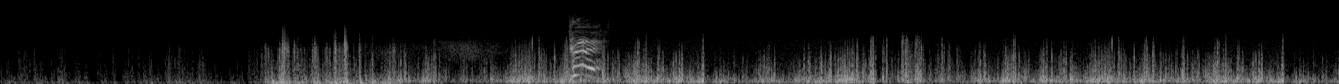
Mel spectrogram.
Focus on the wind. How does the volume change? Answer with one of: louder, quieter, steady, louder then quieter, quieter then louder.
louder.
